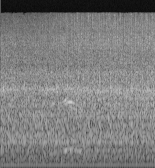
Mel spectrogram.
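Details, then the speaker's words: Tractor high-low range drive tested, smooth even hum speeding up and slowing down with no grinding, whine or clunks; high-low drive turning over normally. "Yeah, so we have our drive going here, and then we have, that's quicker obviously, speeding up, and it slows down. So that's your high-low walking away there."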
